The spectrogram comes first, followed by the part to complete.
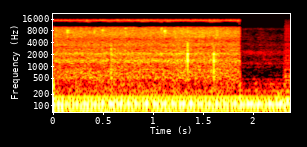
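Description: Thinly sliced green onions sizzling gently in olive oil at a light simmer, poaching to make scallion oil: a faint, steady hiss with a couple of tiny pops. It cuts off abruptly just before the end.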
